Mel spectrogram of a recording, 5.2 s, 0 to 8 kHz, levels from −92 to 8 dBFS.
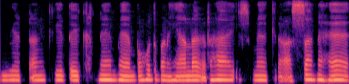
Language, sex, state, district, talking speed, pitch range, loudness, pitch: Hindi, female, Bihar, Jahanabad, 135 wpm, 155-165 Hz, -18 LUFS, 160 Hz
